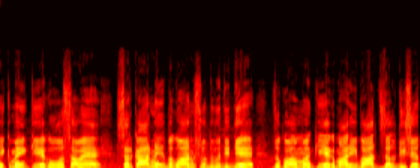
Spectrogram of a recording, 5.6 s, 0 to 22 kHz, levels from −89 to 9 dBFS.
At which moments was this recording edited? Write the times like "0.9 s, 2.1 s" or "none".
1.4 s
